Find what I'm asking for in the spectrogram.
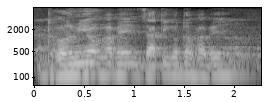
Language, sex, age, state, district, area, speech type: Assamese, male, 60+, Assam, Goalpara, urban, spontaneous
